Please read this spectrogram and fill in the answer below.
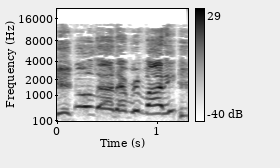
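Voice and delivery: mock giggly laughing voice. Retelling how a reporter's question was answered: imitating Kamala Harris giggling. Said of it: "your response is to giggle about that?".

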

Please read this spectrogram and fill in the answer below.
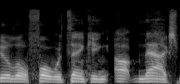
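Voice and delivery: ordinary delivery

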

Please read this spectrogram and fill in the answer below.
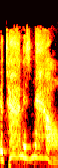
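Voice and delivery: mock slow, loud, drawn-out country holler. Retelling what a man from the country yelled at them, retelling a loud country yell. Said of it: "He's like".

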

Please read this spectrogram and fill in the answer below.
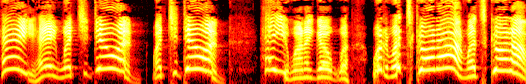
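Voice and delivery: squeaky, high pitched, needling tone. Describing the viral video's talking orange: Annoying Orange voice. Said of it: "and he's like".

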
